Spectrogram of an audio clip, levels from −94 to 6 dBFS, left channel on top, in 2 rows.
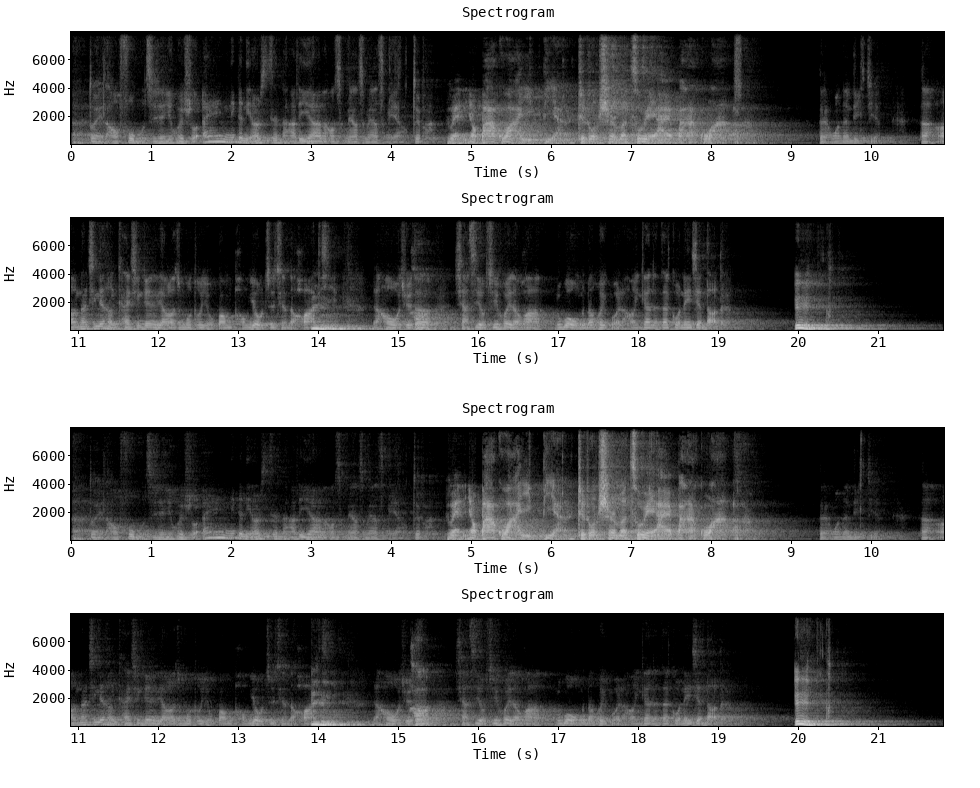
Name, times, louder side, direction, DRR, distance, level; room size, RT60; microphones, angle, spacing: voice 1, 0.2-4.5 9.3-10.1 10.6-14.2 14.7-19.2, left 2 dB, 75° left, 7 dB, 1.3 m, -34 dB
voice 2, 4.7-8.5 13.9-14.2 15.1-15.4 19.9-20.4, right 2 dB, 80° right, 7 dB, 1.7 m, -25 dB
29.5 x 17.5 x 6.8 m, 2.2 s
head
